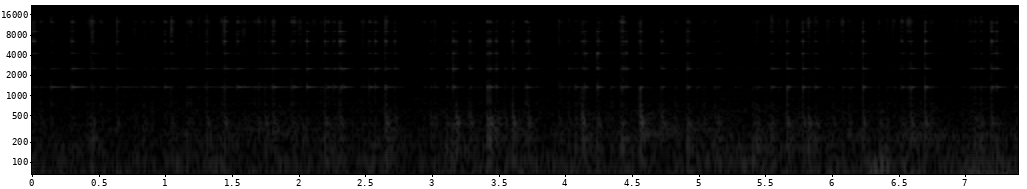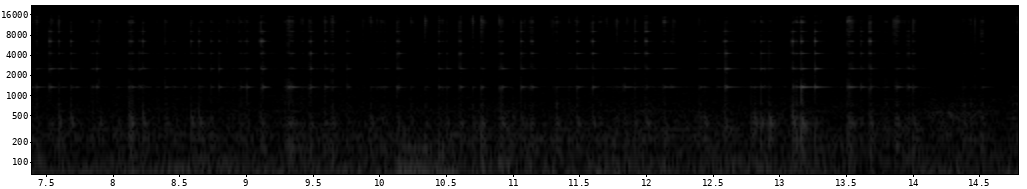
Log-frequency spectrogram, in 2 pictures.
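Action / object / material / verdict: tap / glass bowl filled with water beads / glass / none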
